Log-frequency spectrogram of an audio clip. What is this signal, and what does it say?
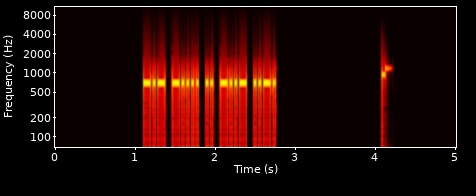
Morse code, heard as a keyed tone, about 40 wpm, 700 Hz. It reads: K6IXF
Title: USA Call Signs 40wpm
